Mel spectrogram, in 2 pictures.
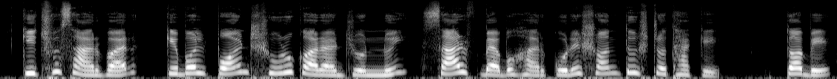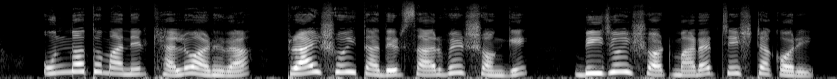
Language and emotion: Bengali, neutral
